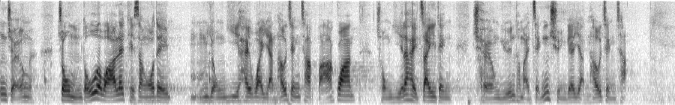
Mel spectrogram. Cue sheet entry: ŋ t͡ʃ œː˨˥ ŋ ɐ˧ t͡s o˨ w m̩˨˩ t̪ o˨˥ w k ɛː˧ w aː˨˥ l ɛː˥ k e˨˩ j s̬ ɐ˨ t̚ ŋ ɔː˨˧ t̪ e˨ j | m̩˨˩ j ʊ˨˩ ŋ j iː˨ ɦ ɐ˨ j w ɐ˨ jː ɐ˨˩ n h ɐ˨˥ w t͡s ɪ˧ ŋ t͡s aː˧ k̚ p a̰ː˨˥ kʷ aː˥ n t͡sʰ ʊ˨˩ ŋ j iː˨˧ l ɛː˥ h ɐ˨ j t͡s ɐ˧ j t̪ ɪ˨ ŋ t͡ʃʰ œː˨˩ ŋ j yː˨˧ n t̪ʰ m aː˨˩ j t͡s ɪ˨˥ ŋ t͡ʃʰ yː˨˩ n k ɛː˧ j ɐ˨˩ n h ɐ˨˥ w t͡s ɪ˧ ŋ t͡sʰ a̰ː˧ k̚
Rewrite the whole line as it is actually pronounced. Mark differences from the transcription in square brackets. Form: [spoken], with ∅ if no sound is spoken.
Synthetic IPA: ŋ t͡ʃ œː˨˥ ŋ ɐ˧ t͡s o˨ w m̩˨˩ t̪ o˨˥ w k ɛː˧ w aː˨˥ l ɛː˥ [kʰ] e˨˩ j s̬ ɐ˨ t̚ ŋ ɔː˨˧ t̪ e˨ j | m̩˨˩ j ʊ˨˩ ŋ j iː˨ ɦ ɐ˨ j w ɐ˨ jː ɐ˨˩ n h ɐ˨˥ w t͡s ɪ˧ ŋ [t͡sʰ] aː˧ k̚ p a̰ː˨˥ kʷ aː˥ n t͡sʰ ʊ˨˩ ŋ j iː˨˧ l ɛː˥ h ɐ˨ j t͡s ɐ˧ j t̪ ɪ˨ ŋ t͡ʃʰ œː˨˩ ŋ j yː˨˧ n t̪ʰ m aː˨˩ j t͡s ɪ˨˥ ŋ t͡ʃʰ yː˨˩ n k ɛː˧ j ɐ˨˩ n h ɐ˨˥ w t͡s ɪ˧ ŋ t͡sʰ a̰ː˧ k̚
